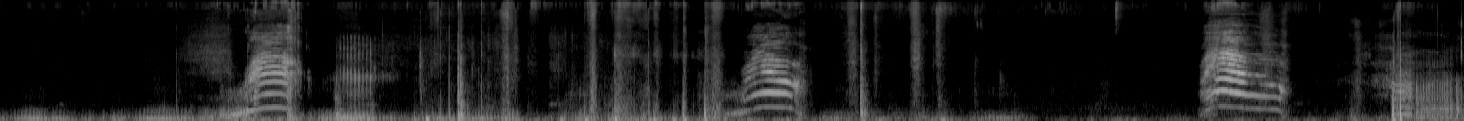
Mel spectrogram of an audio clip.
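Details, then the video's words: American Ringtail cat Milo gives three clear, wavering meows spaced several seconds apart over a fading low purr, with scattered clicks and handling noises between calls. "Snoring To Purring To Meowing! Oh Milo!!"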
